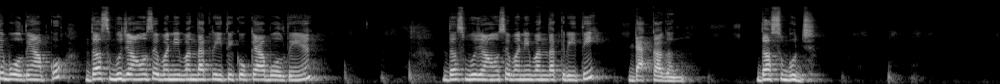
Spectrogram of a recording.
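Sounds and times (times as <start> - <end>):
marker writing on whiteboard: 1.8 - 10.0.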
